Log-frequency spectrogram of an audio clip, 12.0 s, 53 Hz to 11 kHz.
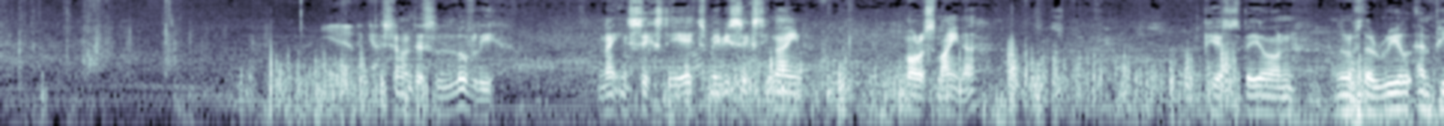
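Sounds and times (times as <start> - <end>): footsteps on gravel: 0.0 - 2.4.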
